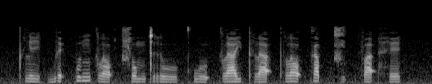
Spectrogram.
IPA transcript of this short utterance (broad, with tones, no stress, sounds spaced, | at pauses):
pʰ l iː˨˩ t̚ b e˦˥ ʔ p ɯ˥˩ ŋ k l ɔ˨˩ ʔ t͡ɕʰ o˧ m t r uː˩˦ kʰ w u˨˩ ʔ k l a˦˥ j pʰ l a˨˩ ʔ pʰ l ɔ˦˥ ʔ k a˥˩ p̚ t͡ɕ i˨˩ t̚ f a˦˥ ʔ h e˥˩ k̚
